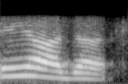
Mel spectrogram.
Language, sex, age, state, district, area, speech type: Nepali, female, 18-30, West Bengal, Kalimpong, rural, conversation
